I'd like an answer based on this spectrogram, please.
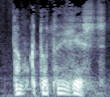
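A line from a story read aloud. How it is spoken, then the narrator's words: Quiet speech. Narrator (Russian): тихо проговорила Надежда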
